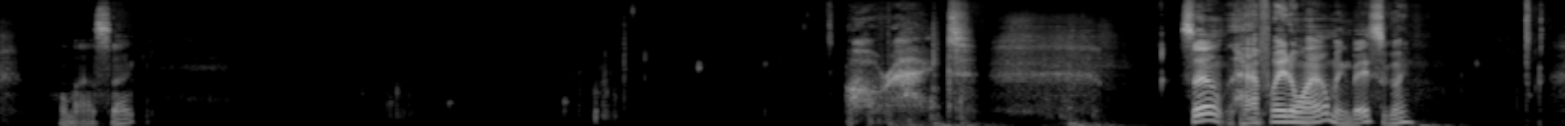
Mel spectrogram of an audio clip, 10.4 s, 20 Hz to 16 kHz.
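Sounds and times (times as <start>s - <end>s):
speech: 0.4s - 1.1s, 7.9s - 9.5s
person sipping and slurping hot coffee: 2.3s - 5.6s.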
